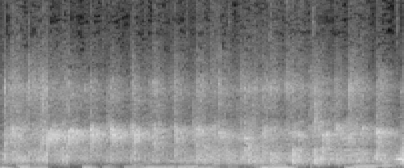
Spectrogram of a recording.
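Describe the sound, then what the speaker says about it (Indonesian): Children in a classroom clap together in a quick, patterned rhythm, the sharp claps falling in repeated short groups at close range, with no talking over them. "tepuk tangan dulu"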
